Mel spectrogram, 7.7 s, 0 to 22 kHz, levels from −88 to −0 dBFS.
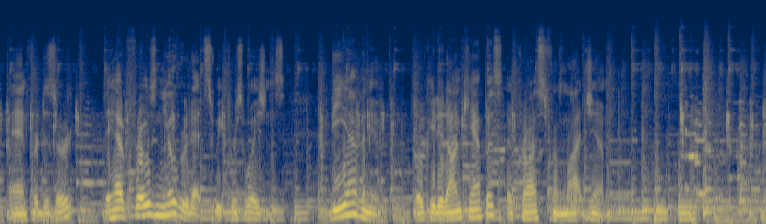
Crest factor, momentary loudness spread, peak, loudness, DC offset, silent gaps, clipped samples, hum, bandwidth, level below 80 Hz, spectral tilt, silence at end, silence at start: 14 dB; 10 LU; -6 dBFS; -21 LUFS; under 0.1%; none; under 0.1%; none; 11 kHz; -42 dBFS; -8 dB/octave; 0 s; 0 s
